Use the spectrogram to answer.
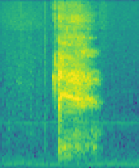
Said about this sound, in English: We've got a cough now.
